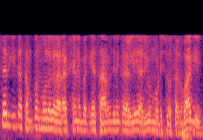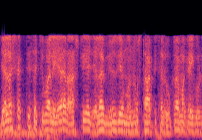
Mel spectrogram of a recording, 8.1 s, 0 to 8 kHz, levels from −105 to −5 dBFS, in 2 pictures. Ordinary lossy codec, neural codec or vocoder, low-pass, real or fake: AAC, 16 kbps; vocoder, 24 kHz, 100 mel bands, Vocos; 7.2 kHz; fake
